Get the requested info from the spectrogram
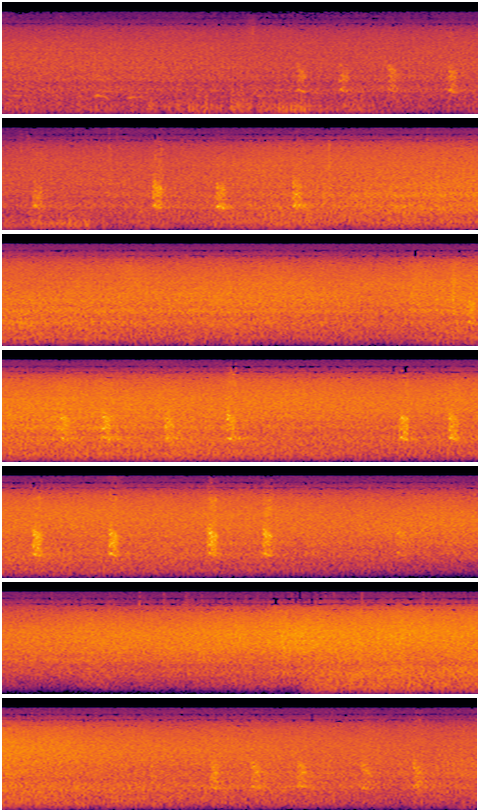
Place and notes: Bakio (basque country)
is the first Sunday in November and its a sunny day. People and puppies surfing and walking along the beach.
